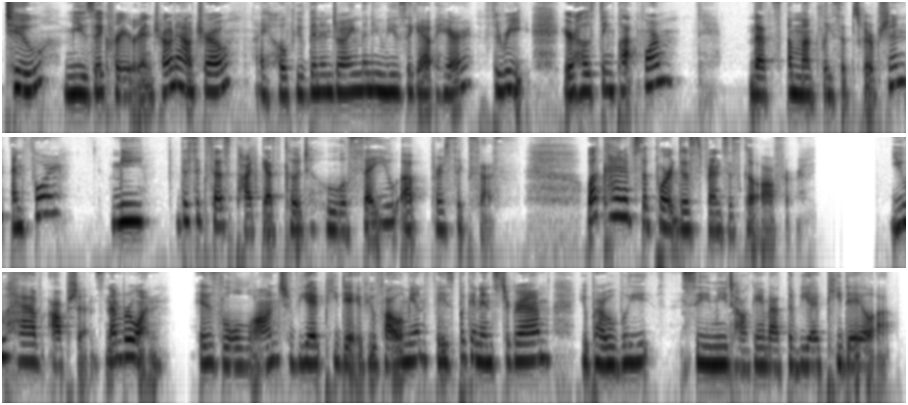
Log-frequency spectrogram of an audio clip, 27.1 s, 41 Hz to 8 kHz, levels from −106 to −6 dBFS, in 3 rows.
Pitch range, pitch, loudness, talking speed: 200-245 Hz, 215 Hz, -20 LUFS, 165 wpm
